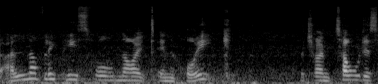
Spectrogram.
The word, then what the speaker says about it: Hawick: So, a lovely peaceful night in Ho, which I'm told is how you pronounce it.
